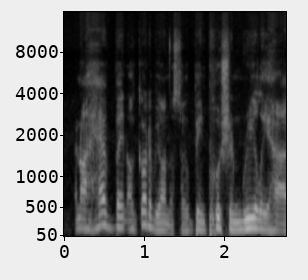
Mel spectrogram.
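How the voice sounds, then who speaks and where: A man speaks in an animated tone with very wide pitch swings. The sound is dry and close, with no echo. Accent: Australian. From Australia. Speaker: live audio show host. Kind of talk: live audio room chat. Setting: live online audio call.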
